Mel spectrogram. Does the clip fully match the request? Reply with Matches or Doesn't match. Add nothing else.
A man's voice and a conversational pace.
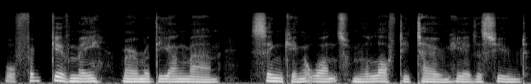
Matches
